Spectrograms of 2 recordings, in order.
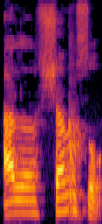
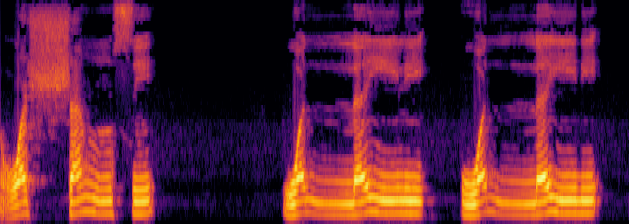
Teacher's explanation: Jadi dibaca asyamsu tidak al-syamsu ya. Lamnya sama sekali tidak dibaca ya. · Shown in: second take · Term: al-idgham asy-syamsi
